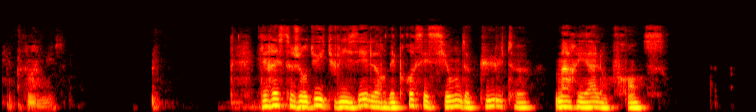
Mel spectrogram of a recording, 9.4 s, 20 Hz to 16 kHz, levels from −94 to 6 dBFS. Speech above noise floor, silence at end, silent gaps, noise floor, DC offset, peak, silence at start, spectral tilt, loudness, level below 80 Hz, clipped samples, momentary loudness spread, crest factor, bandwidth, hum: 39 dB; 1.2 s; 1.19-1.67 s, 1.76-1.89 s, 2.48-2.72 s; -64 dBFS; under 0.1%; -10 dBFS; 0.1 s; -7 dB/octave; -26 LUFS; -66 dBFS; under 0.1%; 22 LU; 18 dB; 7.6 kHz; none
